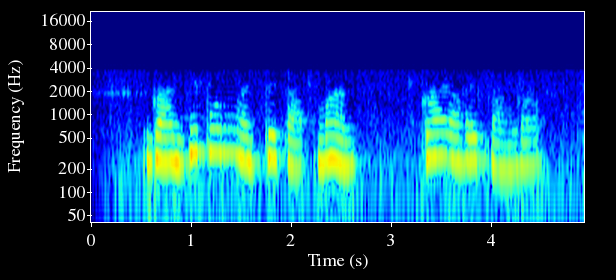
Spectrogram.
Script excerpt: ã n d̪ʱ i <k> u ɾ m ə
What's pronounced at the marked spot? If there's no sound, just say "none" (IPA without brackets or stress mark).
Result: p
